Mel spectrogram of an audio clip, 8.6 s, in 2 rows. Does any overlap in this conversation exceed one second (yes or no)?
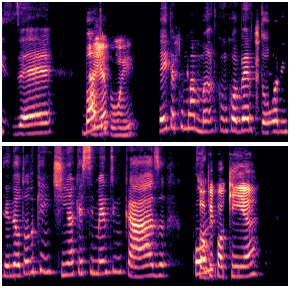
no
